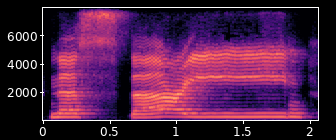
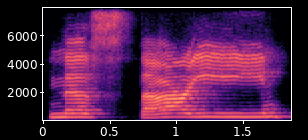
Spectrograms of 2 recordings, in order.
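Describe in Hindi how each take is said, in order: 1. बीच का व्यंजन गले से निकलने वाली ऐन आवाज़ है। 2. बीच का व्यंजन गले से निकलने वाली ऐन आवाज़ है।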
